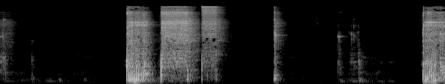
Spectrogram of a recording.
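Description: Pneumatic air chisel (air hammer) with a flat bit hammering under the lip of a seized brake caliper piston: three quick bursts in a row a little over a second in, then a brief one near three seconds. It keeps cutting out, stopping and starting rather than running continuously.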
